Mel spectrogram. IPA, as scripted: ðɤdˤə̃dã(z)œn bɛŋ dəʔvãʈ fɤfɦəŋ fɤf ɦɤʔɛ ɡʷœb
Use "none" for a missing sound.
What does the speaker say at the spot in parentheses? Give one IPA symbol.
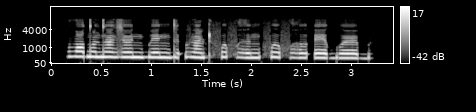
z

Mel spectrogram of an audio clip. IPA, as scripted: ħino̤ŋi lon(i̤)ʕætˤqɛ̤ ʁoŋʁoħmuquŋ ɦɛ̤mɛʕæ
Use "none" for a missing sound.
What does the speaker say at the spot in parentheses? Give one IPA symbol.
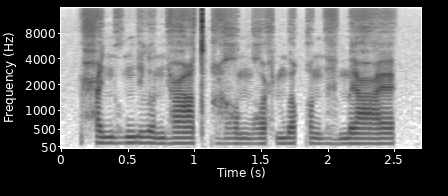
i̤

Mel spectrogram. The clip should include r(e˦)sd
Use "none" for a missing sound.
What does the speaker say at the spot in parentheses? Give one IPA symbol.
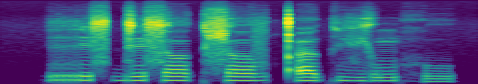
i˦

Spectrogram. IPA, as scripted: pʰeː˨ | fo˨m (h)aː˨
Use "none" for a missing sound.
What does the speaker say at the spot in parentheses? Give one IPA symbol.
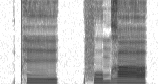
ɣ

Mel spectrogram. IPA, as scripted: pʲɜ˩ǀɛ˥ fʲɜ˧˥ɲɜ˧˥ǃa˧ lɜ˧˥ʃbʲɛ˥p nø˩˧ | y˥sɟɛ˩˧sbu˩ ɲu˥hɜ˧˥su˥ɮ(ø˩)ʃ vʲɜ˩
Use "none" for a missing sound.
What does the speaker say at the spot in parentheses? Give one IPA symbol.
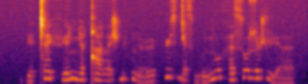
ø˥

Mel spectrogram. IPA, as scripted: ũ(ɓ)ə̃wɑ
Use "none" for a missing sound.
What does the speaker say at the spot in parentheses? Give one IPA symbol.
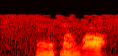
ɓ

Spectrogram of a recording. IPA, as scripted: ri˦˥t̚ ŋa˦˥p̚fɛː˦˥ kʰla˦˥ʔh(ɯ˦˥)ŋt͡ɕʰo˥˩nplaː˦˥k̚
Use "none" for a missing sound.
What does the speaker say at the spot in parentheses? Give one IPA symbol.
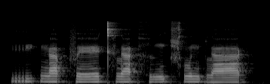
ɯ˦˥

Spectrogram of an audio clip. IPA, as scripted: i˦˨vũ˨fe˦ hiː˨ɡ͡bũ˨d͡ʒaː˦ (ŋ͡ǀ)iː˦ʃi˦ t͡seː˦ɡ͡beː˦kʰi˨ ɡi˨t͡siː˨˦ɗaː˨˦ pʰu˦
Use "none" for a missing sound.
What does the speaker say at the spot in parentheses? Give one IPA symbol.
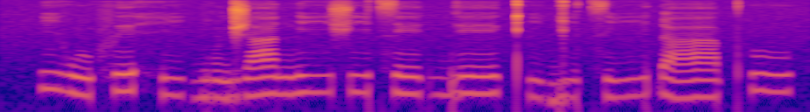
n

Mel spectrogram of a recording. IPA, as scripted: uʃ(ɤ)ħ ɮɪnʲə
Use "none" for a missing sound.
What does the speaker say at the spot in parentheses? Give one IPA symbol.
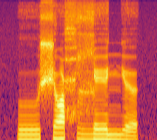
ɔ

